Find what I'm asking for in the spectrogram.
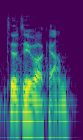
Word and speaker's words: Teotihuacan: Teotihuacan.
